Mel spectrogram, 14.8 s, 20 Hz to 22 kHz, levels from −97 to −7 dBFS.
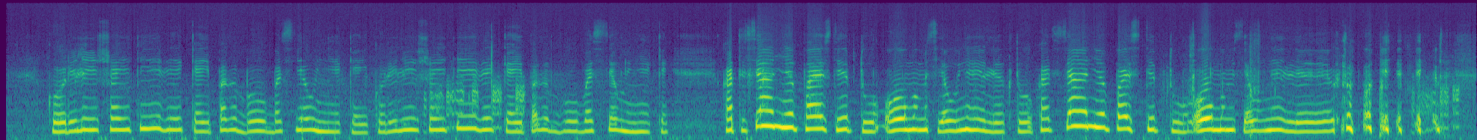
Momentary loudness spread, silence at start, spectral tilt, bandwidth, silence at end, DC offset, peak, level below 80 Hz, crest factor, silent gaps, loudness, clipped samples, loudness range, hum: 10 LU; 0.5 s; -6 dB/octave; 9.2 kHz; 0.15 s; under 0.1%; 0 dBFS; -52 dBFS; 16 dB; none; -16 LUFS; under 0.1%; 5 LU; none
